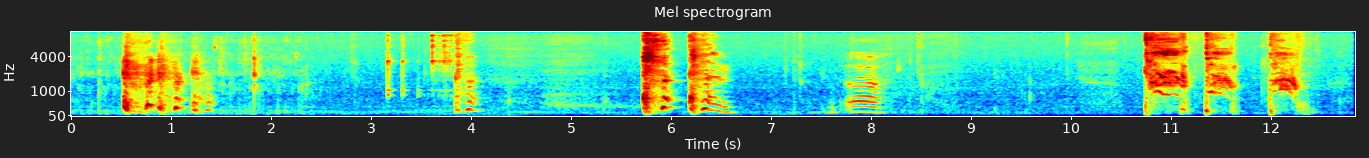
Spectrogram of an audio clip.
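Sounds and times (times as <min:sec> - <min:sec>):
person coughing after a bong hit: 0:00.6 - 0:01.4, 0:05.8 - 0:06.5, 0:10.8 - 0:12.5.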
